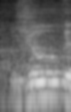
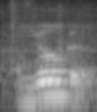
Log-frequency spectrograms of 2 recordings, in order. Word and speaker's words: योग: विशेष ध्यान देना है योग मैं क्या उच्चारण कर रहा हूं योग इसका उच्चारण बिगड़ करके क्या होना शुरू हो गया योगा क्योंकि एक ऐसा इंग्लिश के अंदर क्या डिशन है कि वो बाद में ए लिख देते हैं होम से होमा हो गया योग से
